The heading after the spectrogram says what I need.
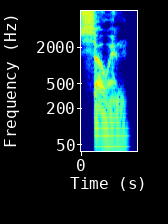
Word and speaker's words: Samhain: Over 2,000 years ago, in the misty hills of ancient Ireland, the Selts celebrated a festival called Samhine, pronounced sewing.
